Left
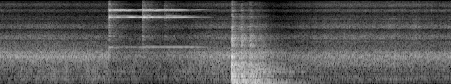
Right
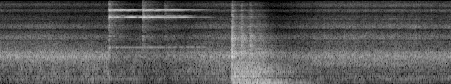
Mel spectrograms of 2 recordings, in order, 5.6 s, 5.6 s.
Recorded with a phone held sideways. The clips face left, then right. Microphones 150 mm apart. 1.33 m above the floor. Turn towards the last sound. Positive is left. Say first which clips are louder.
# left 5 dB
turn(degrees=45)  # may be behind; listen again after turning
